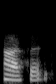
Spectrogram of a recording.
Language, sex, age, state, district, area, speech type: Kannada, female, 18-30, Karnataka, Shimoga, rural, conversation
